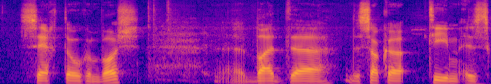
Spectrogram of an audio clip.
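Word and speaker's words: 's-Hertogenbosch: I'm a mayor of a middle-sized Dutch city with a difficult name to pronounce, Sertogenbosch.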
